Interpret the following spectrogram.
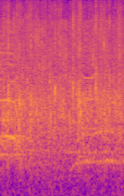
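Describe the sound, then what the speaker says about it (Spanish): Audience applause for a contestant at a Jotalent talent show, a steady, dense wash of many hands clapping throughout, fairly loud and continuous without a break. "¡un aplauso para Marc!"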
